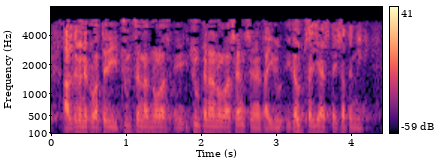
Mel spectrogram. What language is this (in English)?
Basque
